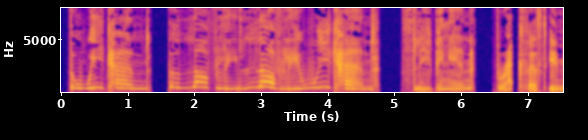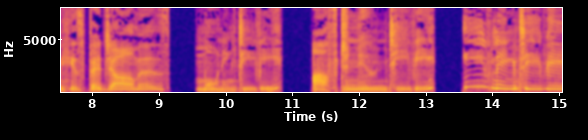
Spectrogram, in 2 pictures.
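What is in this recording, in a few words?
drama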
